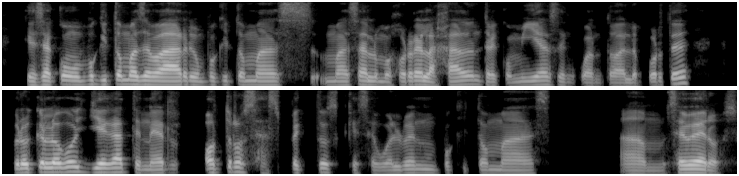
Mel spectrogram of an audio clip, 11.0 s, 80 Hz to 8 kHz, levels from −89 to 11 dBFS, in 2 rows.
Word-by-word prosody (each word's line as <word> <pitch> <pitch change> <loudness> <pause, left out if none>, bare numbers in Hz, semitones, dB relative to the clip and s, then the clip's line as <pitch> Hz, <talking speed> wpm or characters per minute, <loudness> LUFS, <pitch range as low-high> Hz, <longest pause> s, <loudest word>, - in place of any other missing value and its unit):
que 130 - -3
sea 140 +1 +3
como 145 0 +2
un 135 - -5
poquito 150 +1 -1
más 150 -1 +4
de 145 - +7
barrio, 135 0 +7
un 125 - -10
poquito 135 0 -7
más 130 -1 -3
más 130 +1 -4
a 140 - +3
lo 135 - -2
mejor 125 +2 -4
relajado 140 0 +2
entre 140 -6 -4
comillas 130 +4 -4
en 115 -3 -11
cuanto 110 0 -8
al 105 - -3
deporte, 175 +10 -3 0.4
pero 145 - +4
que - - +4
luego 160 +2 +6
llega 150 -2 +4
a - - -9
tener 125 -3 -3 0.2
otros 150 +2 -2
aspectos - - -7
que - - -16
se - - -14
vuelven 120 +4 -6
un 130 -2 -10
poquito 120 0 -12
más, 115 -1 -7 0.5
am, 110 0 -7
severos, 135 -1 +3
135 Hz, 205 wpm, -24 LUFS, 120-145 Hz, 0.5 s, de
